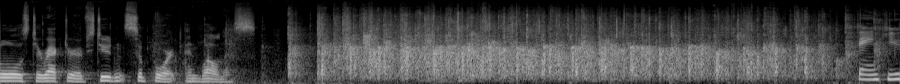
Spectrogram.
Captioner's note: clapping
